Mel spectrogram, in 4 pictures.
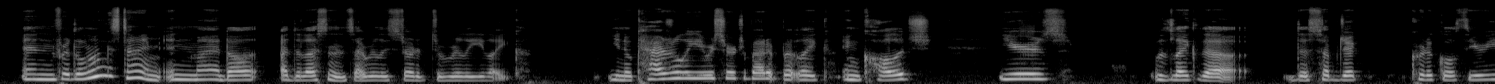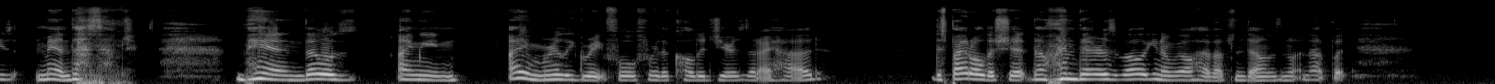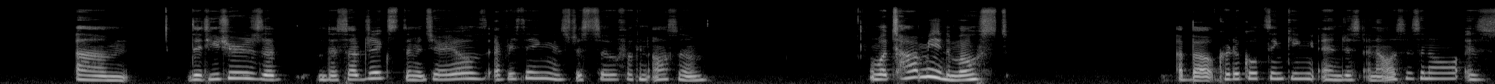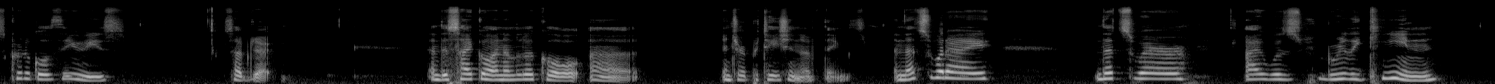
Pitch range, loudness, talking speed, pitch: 200-250 Hz, -27 LUFS, 120 wpm, 225 Hz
